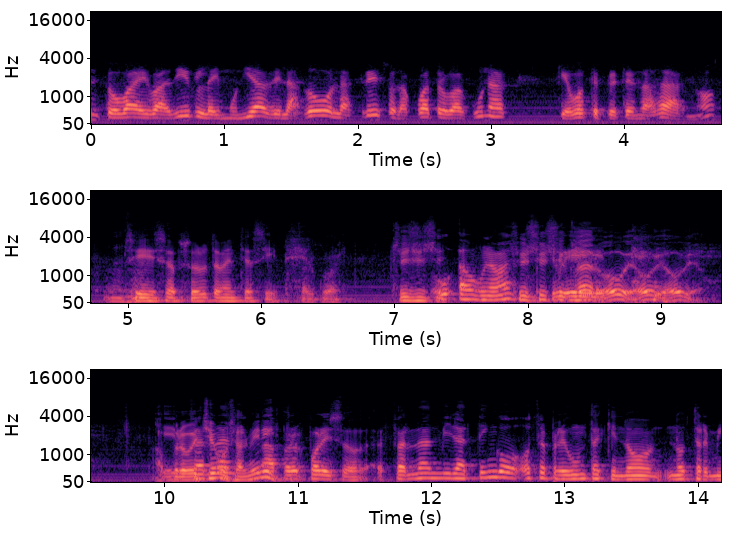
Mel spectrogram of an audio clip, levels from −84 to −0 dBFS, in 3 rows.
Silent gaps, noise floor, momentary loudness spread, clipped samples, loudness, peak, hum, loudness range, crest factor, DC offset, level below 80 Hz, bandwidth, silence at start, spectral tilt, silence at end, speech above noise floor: none; -53 dBFS; 10 LU; under 0.1%; -27 LUFS; -10 dBFS; 50 Hz at -55 dBFS; 4 LU; 16 dB; under 0.1%; -56 dBFS; 7.4 kHz; 0 s; -9.5 dB/octave; 0 s; 27 dB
